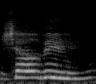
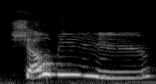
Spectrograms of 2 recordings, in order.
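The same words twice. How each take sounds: First: Mock crying. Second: High, louder whiny call of the name; crying emoji face. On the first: Acting out a fan's crying text, mock sobbing. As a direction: fake sob on the name, like a crying emoji. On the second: Pretend. Reading a fan's text aloud, whining the name. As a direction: play the sobbing emoji as a voice. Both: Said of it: "I'm doing the emoji face".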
